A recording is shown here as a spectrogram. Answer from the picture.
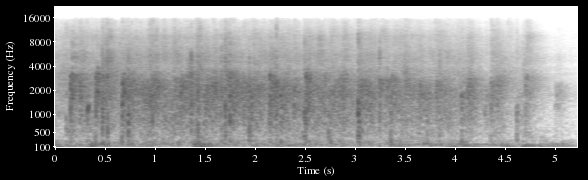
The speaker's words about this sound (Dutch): Applaus!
